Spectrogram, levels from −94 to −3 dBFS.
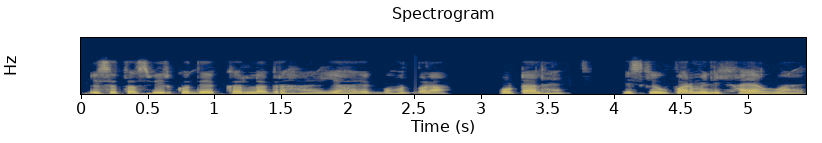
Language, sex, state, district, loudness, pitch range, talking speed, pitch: Hindi, male, Chhattisgarh, Balrampur, -19 LUFS, 140-155 Hz, 220 wpm, 150 Hz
